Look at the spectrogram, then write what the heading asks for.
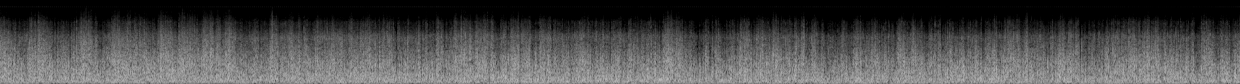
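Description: Steady wind rush over the microphone at the open window of a moving regional train, with the train's running noise underneath.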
